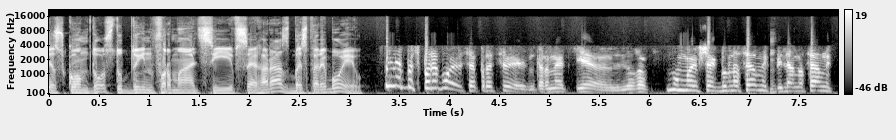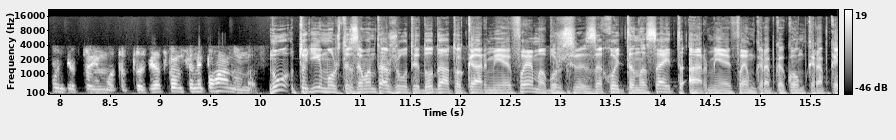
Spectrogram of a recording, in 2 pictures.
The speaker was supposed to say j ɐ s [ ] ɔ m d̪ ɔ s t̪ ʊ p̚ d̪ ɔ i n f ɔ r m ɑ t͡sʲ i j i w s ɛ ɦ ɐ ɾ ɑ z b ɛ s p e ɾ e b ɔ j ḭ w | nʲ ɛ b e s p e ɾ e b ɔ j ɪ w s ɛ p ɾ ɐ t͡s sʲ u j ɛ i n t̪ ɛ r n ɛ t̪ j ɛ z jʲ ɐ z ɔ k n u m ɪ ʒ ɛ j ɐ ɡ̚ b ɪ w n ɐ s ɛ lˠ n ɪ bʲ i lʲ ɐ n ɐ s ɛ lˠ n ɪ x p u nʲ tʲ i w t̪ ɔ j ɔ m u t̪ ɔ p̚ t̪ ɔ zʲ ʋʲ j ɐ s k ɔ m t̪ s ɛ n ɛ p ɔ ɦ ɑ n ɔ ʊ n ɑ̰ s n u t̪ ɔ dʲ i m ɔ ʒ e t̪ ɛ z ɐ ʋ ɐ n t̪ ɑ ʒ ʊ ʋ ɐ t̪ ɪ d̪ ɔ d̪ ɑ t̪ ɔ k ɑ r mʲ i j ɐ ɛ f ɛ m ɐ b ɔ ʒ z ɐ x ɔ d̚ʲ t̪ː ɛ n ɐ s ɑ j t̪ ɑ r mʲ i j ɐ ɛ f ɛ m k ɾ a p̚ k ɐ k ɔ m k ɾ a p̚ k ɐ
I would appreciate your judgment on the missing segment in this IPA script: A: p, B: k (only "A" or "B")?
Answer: B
